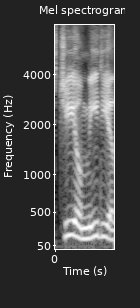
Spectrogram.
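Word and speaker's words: G/O Media: Rev seems to think that G-O media is pronounced as it's written, well actually it's Geo media, like how Kamen Rider Zio is pronounced Kamen Rider Geo.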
